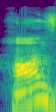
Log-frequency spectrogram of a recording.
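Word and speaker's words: horns: हॉर्न्स में आप आर को साइलेंट रखेंगे। हॉर्न्स कहते हैं सींग को।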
